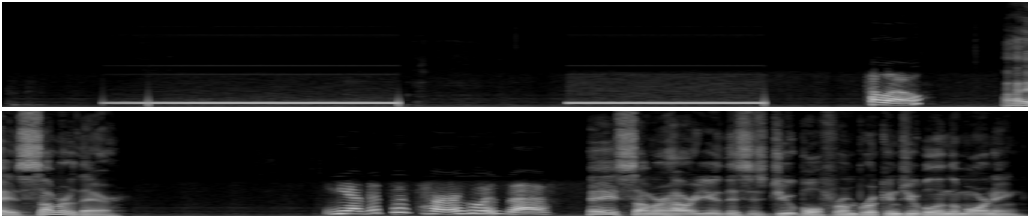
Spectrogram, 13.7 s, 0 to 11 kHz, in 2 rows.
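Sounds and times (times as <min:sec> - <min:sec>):
telephone dial tone: 0:00.7 - 0:02.7, 0:03.8 - 0:05.1
speech: 0:06.8 - 0:07.7, 0:09.1 - 0:13.6.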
